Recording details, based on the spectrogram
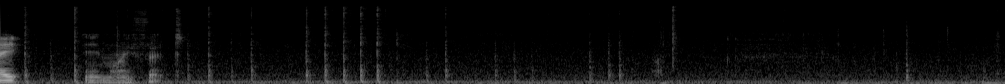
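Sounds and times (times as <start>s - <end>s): low steady hum: 0.0s - 10.0s
computer clicks and taps: 0.2s - 6.8s.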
